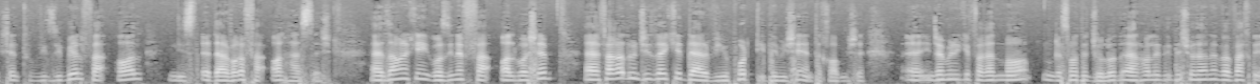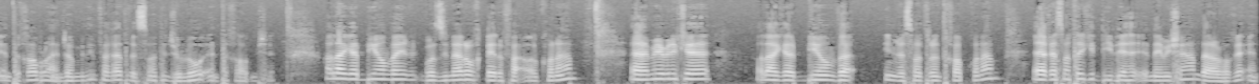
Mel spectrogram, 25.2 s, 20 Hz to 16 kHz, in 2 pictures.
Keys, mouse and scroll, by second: 7.2-7.6 scroll up 1, 8.4 a, 11.8 b, 12.3 click, 13.4-16.4 middle drag, 16.4 click, 19.9 a, 20.8 b, 21.3-23.5 drag, 23.5-25.1 middle drag.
